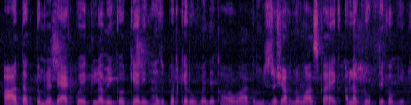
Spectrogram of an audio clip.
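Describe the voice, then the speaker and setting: A scornful young man from an audio novel, read by a woman narrator. He lectures coldly and threateningly. The delivery stays mellow and flat. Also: lowish voice, fast, slight background noise, natural voice. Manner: contemptuous, lecturing.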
